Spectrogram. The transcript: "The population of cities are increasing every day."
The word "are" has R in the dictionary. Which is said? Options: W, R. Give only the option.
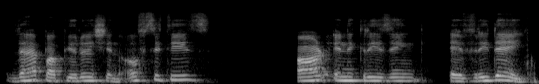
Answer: R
